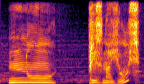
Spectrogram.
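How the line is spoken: Reluctant grumble. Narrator (Russian): неохотно буркнул Илья

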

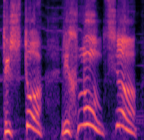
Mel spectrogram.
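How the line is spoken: Shouting. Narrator (Russian): закричал

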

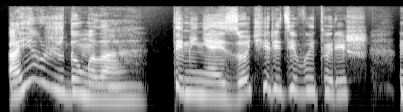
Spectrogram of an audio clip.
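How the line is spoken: Mocking. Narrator (Russian): насмешливо сказала Анфиса

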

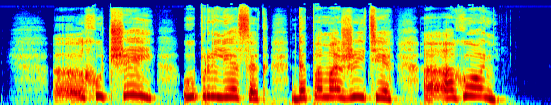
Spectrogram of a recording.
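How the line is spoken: Wolf cub shouting. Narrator (Belarusian): закрычаў ваўчок

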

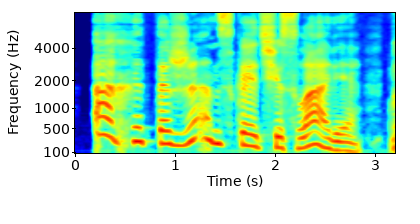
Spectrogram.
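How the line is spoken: Sighing. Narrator (Russian): вздохнул Ред Батлер

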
